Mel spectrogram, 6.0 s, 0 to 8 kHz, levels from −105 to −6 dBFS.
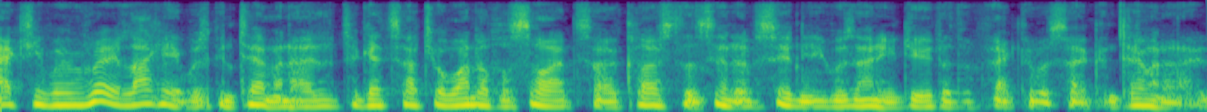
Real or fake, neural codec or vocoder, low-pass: fake; codec, 16 kHz, 4 kbps, FreqCodec, larger model; 7.2 kHz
